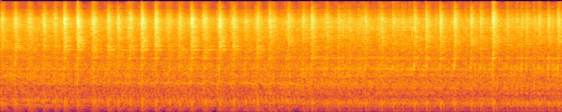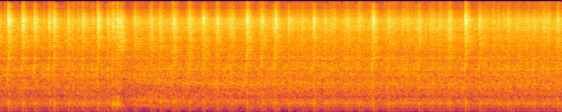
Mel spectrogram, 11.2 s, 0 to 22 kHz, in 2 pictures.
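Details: 2005 Kawasaki KX250 two-stroke, first fire-up after rebuild for low compression (piston shot, plating questionable, crank play): crisp even idle with clean throttle blips rising and settling quickly; runs healthy.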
